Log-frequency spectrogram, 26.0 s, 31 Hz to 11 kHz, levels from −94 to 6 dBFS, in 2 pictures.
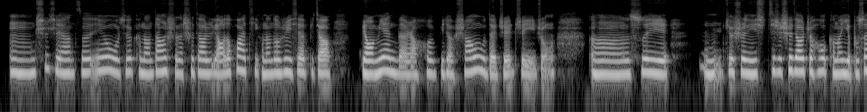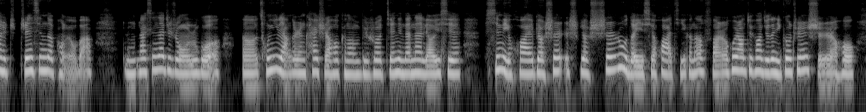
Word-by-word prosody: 嗯， 240 Hz, -1 st, -1 dB
是 305 Hz, +5 st, -9 dB
这 275 Hz, -4 st, -2 dB
样 235 Hz, -1 st, -1 dB
子， 250 Hz, +1 st, -2 dB
因 265 Hz, +2 st, -2 dB
为 280 Hz, -, +2 dB
我 260 Hz, -4 st, +1 dB
觉 250 Hz, +2 st, -8 dB
得 255 Hz, -, +1 dB
可 250 Hz, -1 st, -6 dB
能 225 Hz, -1 st, -1 dB
当 255 Hz, +2 st, +1 dB
时 250 Hz, -2 st, -7 dB
的 230 Hz, -, -3 dB
社 250 Hz, +3 st, -6 dB
交 240 Hz, -1 st, 0 dB
聊 235 Hz, -1 st, 0 dB
的 250 Hz, -, +1 dB
话 280 Hz, +1 st, +2 dB
题， 260 Hz, -1 st, -8 dB
可 240 Hz, -, -5 dB
能 225 Hz, -, -1 dB
都 240 Hz, 0 st, +1 dB
是 250 Hz, -, -1 dB
一 245 Hz, -, +1 dB
些 255 Hz, +2 st, 0 dB
比 245 Hz, 0 st, -13 dB
较 120 Hz, -, +1 dB, 0.4 s
表 225 Hz, -2 st, +6 dB
面 255 Hz, +2 st, +3 dB
的， 110 Hz, -, -1 dB
然 110 Hz, 0 st, -2 dB
后 235 Hz, -, -4 dB
比 230 Hz, +1 st, -7 dB
较 245 Hz, -, 0 dB
商 255 Hz, +5 st, 0 dB
务 270 Hz, -, +1 dB
的 170 Hz, -, +1 dB
这 115 Hz, +2 st, -1 dB
这 -, -, -5 dB
一 -, -, -4 dB
种。 -, -, -7 dB, 0.5 s
嗯， 225 Hz, -1 st, 0 dB
所 250 Hz, +3 st, -1 dB
以， 230 Hz, -2 st, +3 dB, 0.5 s
嗯， 235 Hz, -1 st, -1 dB
就 255 Hz, -, 0 dB
是 245 Hz, 0 st, +2 dB
你 230 Hz, 0 st, +3 dB
是 220 Hz, -, -11 dB
即 265 Hz, -, -4 dB
使 255 Hz, -1 st, -2 dB
社 270 Hz, +2 st, +1 dB
交 260 Hz, -1 st, +6 dB
之 255 Hz, 0 st, +1 dB
后， 255 Hz, +1 st, 0 dB
可 255 Hz, -1 st, -5 dB
能 230 Hz, 0 st, +2 dB
也 230 Hz, -1 st, +3 dB
不 230 Hz, +1 st, -6 dB
算 275 Hz, +4 st, +1 dB
是 250 Hz, -, +1 dB
真 250 Hz, -, -16 dB
真 265 Hz, -1 st, +5 dB
心 270 Hz, +1 st, +1 dB
的 255 Hz, -, +2 dB
朋 235 Hz, -1 st, -6 dB
友 -, -, -6 dB
吧。 -, -, -5 dB, 0.5 s
嗯， 230 Hz, -1 st, -1 dB
那 255 Hz, -, +1 dB
现 280 Hz, +3 st, -3 dB
在 290 Hz, 0 st, +3 dB
这 270 Hz, -1 st, -2 dB
种 240 Hz, -, +1 dB
如 120 Hz, +1 st, +1 dB
果， 115 Hz, -1 st, +2 dB, 0.3 s
呃， 115 Hz, 0 st, -1 dB
从 260 Hz, +2 st, 0 dB
1-2 275 Hz, -4 st, +2 dB
个 240 Hz, -, -2 dB
人 240 Hz, 0 st, +1 dB
开 250 Hz, +2 st, -2 dB
始， -, -, -8 dB
然 -, -, +1 dB
后 230 Hz, -, 0 dB
可 230 Hz, 0 st, -5 dB
能 220 Hz, 0 st, -1 dB
比 230 Hz, -, -1 dB
如 -, -, -3 dB
说 230 Hz, +1 st, 0 dB
简 230 Hz, +1 st, -1 dB
简 245 Hz, -1 st, +3 dB
单 230 Hz, 0 st, +2 dB
单 235 Hz, 0 st, +3 dB
聊 115 Hz, -, +2 dB
一 120 Hz, -, +3 dB
些 230 Hz, -, +1 dB, 0.4 s
心 285 Hz, 0 st, -1 dB
里 265 Hz, -4 st, +4 dB
话 225 Hz, +2 st, +1 dB
也 225 Hz, -, +1 dB
比 -, -, -9 dB
较 235 Hz, -1 st, +4 dB
深 260 Hz, +5 st, +1 dB
呃， 260 Hz, -1 st, -6 dB
比 255 Hz, -, -6 dB
较 245 Hz, -, +3 dB
深 275 Hz, +6 st, 0 dB
入 305 Hz, -2 st, +3 dB
的 230 Hz, -, +3 dB
一 115 Hz, 0 st, +2 dB
些 120 Hz, -, -3 dB
话 230 Hz, -, 0 dB
题， 230 Hz, +1 st, -6 dB
可 235 Hz, -, -3 dB
能 245 Hz, +2 st, 0 dB
反 115 Hz, -, -3 dB
而 120 Hz, +1 st, -1 dB
会 285 Hz, -, +3 dB
让 270 Hz, -1 st, +4 dB
对 265 Hz, -, -1 dB
方 260 Hz, 0 st, +2 dB
觉 240 Hz, -, +3 dB
得 245 Hz, -, +5 dB
你 230 Hz, -2 st, +4 dB
更 255 Hz, +3 st, +4 dB
真 270 Hz, +1 st, +2 dB
实， 270 Hz, -, -4 dB
然 115 Hz, -2 st, -1 dB
后， 115 Hz, 0 st, +1 dB
240 Hz, 300 characters per minute, -26 LUFS, 225-255 Hz, 0.5 s, 表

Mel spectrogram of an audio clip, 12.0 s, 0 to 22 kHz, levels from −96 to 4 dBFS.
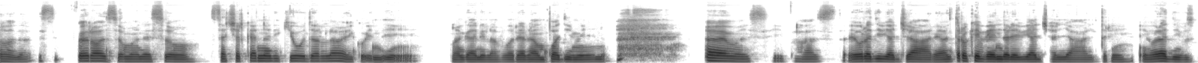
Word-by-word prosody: No 140 Hz, -2 st, -2 dB
dai, 135 Hz, +5 st, -8 dB
sì; -, -, -15 dB
però 155 Hz, 0 st, +2 dB
insomma 140 Hz, -2 st, -2 dB
adesso 135 Hz, -1 st, -2 dB
sta 150 Hz, +1 st, -4 dB
cercando 155 Hz, +1 st, 0 dB
di 155 Hz, -, -4 dB
chiuderla 155 Hz, 0 st, -1 dB
e 130 Hz, -2 st, -4 dB
quindi 120 Hz, +1 st, -2 dB, 0.5 s
magari 125 Hz, 0 st, 0 dB
lavorerà 125 Hz, +1 st, -2 dB
un 125 Hz, -, 0 dB
po' 135 Hz, +2 st, +2 dB
di 130 Hz, 0 st, 0 dB
meno. 125 Hz, +2 st, -1 dB, 0.9 s
Eh, 165 Hz, -3 st, +6 dB
ma 145 Hz, -2 st, -1 dB
sì, 140 Hz, 0 st, -18 dB, 0.2 s
basta, 135 Hz, -1 st, -9 dB
è 135 Hz, -, +1 dB
ora 145 Hz, +1 st, +6 dB
di 145 Hz, -, +1 dB
viaggiare 130 Hz, -2 st, +1 dB
altro 135 Hz, +4 st, +3 dB
che 155 Hz, -, +5 dB
vendere 135 Hz, -1 st, +6 dB
viaggi 130 Hz, 0 st, 0 dB
agli 130 Hz, +1 st, -1 dB
altri. 125 Hz, 0 st, -6 dB, 0.2 s
È 130 Hz, -, -3 dB
ora 150 Hz, +3 st, +6 dB
di 130 Hz, -2 st, 0 dB
v -, -, -6 dB
s 125 Hz, 0 st, -13 dB
135 Hz, 185 wpm, -22 LUFS, 130-150 Hz, 0.9 s, Eh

